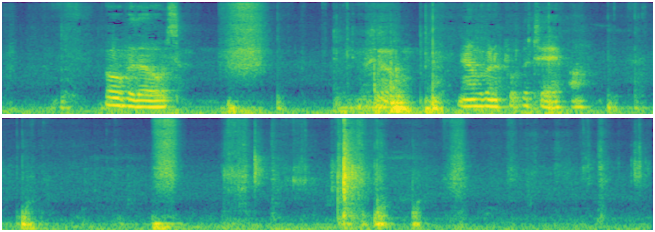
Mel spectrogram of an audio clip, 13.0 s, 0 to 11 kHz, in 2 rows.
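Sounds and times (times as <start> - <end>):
light knocks and thumps: 5.4 - 7.0.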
